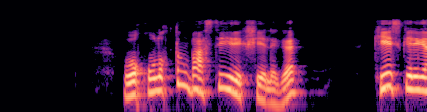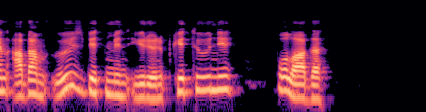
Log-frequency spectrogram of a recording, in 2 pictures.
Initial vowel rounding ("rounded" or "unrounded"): rounded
